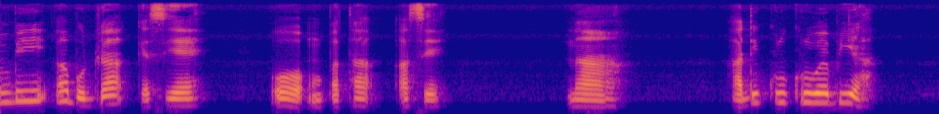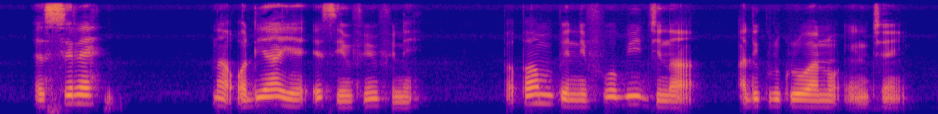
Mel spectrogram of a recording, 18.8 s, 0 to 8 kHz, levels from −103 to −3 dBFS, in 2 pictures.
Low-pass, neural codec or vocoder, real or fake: 7.2 kHz; none; real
